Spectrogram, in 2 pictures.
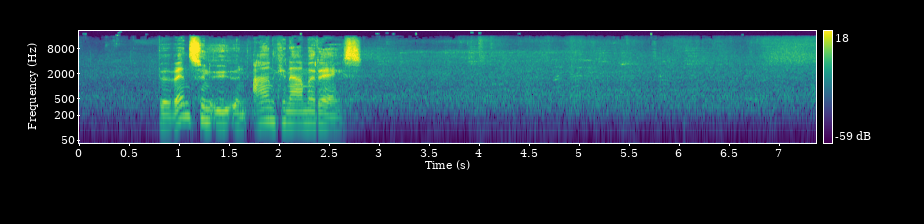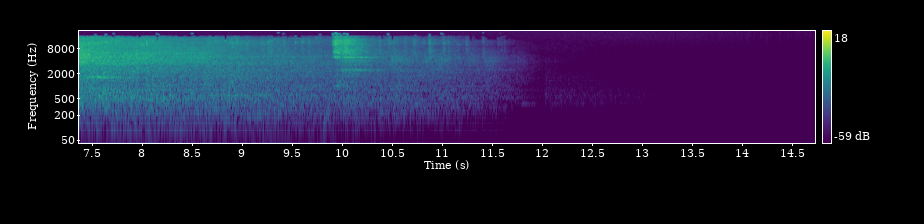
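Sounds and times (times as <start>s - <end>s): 
train rolling into a station, wheels rumbling on track: 0.0s - 11.6s
speech: 0.8s - 2.9s.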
